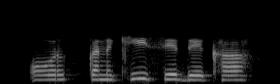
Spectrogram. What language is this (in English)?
Hindi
